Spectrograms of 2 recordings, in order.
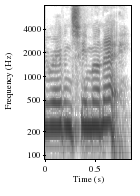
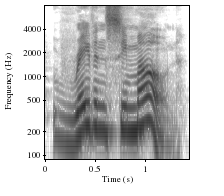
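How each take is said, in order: First: The final E of Simone is pronounced. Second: The final E of Simone is silent. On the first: The speaker calls it right. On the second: The speaker calls it wrong.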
